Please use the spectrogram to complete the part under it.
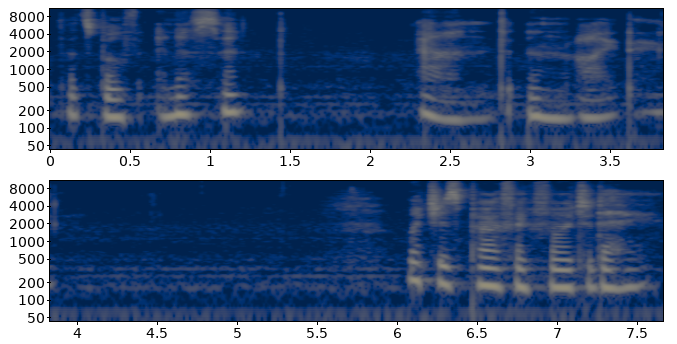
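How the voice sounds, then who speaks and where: A woman playing an elegant, doting, possessive vampire noble in an ASMR roleplay, in a soft, breathy, mostly whispered voice with a genteel, coaxing manner. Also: on the low side. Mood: composed, coaxing.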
